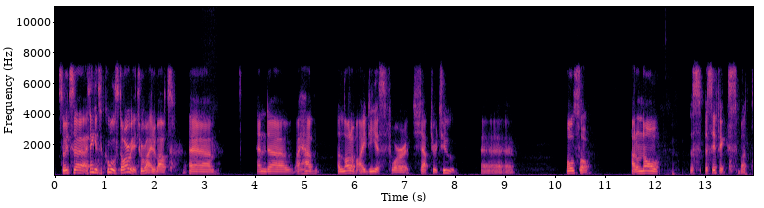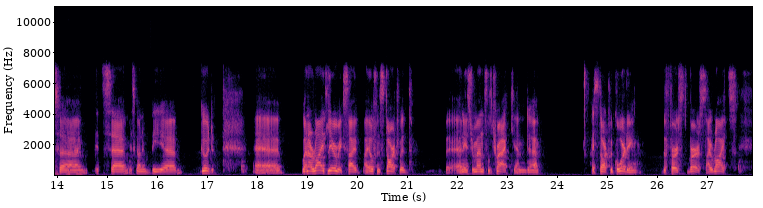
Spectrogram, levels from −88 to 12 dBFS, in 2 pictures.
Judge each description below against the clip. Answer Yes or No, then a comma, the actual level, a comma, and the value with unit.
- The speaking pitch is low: Yes, low, 130 Hz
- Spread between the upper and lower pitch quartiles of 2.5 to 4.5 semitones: No, average, 5.1 semitones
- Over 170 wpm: No, average, 140 wpm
